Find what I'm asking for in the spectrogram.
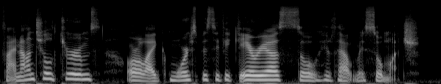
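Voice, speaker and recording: A woman with an Italian accent speaks at a medium pitch, and the sound is dry and close with no echo in a very clean recording with a silent background. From Italy. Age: 20s. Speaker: financial crime analyst. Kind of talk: interview. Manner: hesitant, lots of fillers.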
